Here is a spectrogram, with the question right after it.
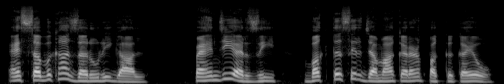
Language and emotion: Sindhi, neutral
